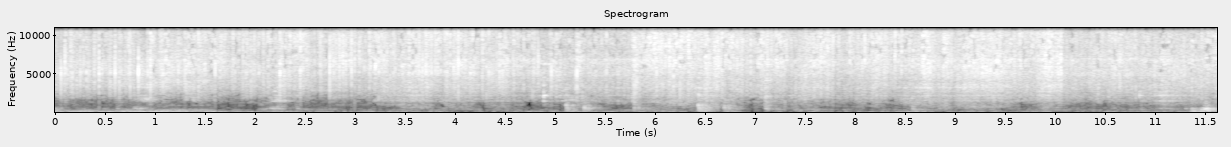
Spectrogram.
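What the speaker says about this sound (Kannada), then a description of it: "ಸಣ್ಣ ಉರಿಲಿ ನಿಧಾನಕ್ಕೆ ರೋಸ್ಟ್ ಮಾಡ್ಕೊಬೇಕು" A stuffed snack roasts slowly in oil over a low flame, oil both under and on top, giving a steady, close, continuous sizzle with light crackle throughout and no voices.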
